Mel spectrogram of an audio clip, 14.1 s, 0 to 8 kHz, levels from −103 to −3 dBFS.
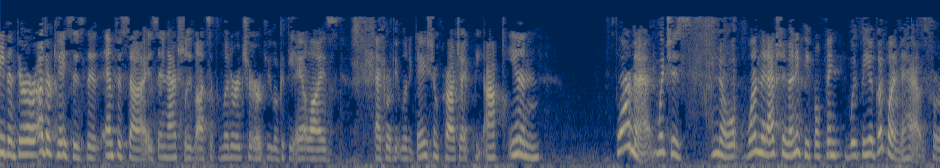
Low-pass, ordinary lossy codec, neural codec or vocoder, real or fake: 7.2 kHz; MP3, 24 kbps; codec, 16 kHz, 2 kbps, FreqCodec, larger model; fake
